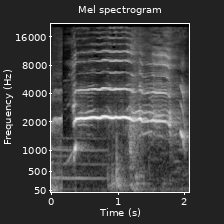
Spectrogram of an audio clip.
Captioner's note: screams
